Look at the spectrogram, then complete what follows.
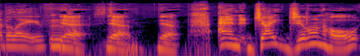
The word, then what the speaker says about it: Jake Gyllenhaal: yeah yeah yeah and Jake Gyllenhaal is Jake Yan Halo cuz it's Swedish not say G but I also have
